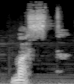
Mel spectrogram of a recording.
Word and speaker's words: must: must not en inglés la pronunciación de must es muy simple la u se pronuncia como una a normal de español must must y la o de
